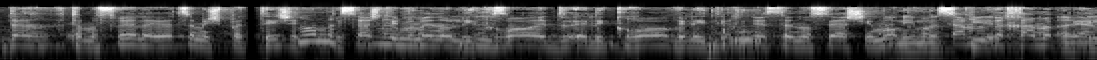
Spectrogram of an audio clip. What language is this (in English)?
Hebrew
